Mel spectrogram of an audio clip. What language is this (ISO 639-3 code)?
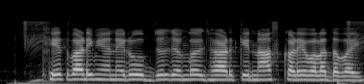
mag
